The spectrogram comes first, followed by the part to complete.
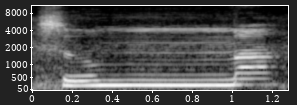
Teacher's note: جب میم کے اوپر شد آ جائے تو میم پہ غنہ کیا جاتا ہے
